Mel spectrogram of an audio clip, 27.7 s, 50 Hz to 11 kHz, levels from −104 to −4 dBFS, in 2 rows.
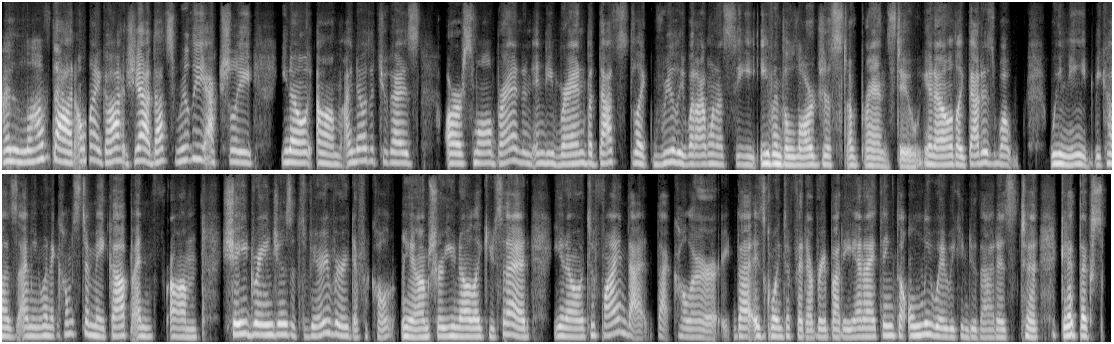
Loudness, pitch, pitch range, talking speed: -23 LUFS, 180 Hz, 165-200 Hz, 220 wpm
